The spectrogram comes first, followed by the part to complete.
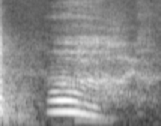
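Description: A sharp knock right at the start, then a woman's long wailing sigh that falls steadily in pitch, a sob of fear turning to relief.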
